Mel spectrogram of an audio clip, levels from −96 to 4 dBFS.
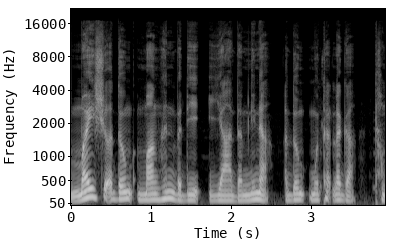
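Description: Listening across the whole speech recording turns up no technical fault at any point.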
